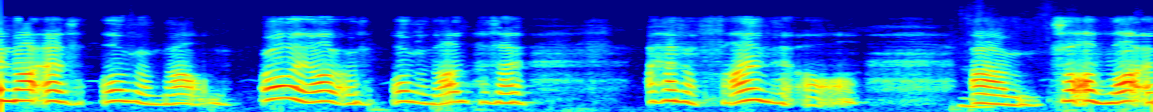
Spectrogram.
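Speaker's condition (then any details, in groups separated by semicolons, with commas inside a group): Tongue cancer surgery; most of tongue removed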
